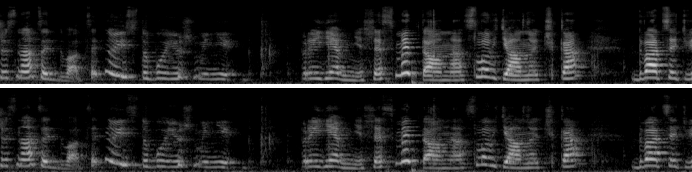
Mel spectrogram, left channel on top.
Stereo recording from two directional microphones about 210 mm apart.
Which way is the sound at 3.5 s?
30° left (ahead or behind).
